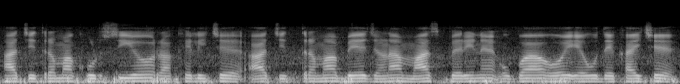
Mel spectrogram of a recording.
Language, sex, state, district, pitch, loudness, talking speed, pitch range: Gujarati, male, Gujarat, Gandhinagar, 140 Hz, -17 LUFS, 140 wpm, 135-140 Hz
